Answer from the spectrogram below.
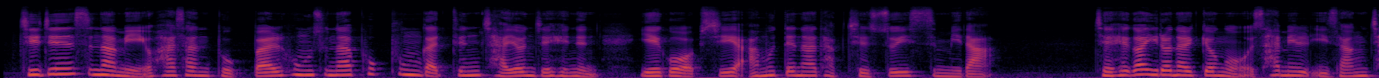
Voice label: Radio Korean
